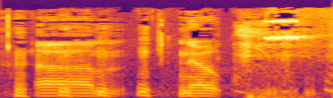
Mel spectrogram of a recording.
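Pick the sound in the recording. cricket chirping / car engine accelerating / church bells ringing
cricket chirping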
